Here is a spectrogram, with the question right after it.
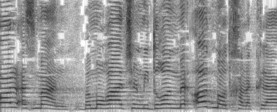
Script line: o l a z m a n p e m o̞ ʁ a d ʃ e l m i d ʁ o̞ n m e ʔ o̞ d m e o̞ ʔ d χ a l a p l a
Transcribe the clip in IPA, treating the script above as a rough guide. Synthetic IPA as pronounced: o l a z m a n b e m o̞ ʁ a d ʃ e l m i d ʁ o̞ n m e ʔ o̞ d m e o̞ d χ a l a k l a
